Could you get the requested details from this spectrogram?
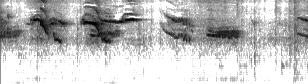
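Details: Canary chicks fifteen days old begging, giving high, thin, squeaky notes that sweep down in pitch, in two short clusters, with a faint low hum underneath.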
